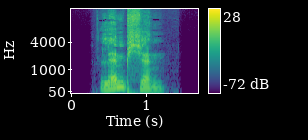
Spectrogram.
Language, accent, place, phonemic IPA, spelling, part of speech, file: German, Germany, Berlin, /ˈlɛm(p).çən/, Lämpchen, noun, De-Lämpchen.ogg
- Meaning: diminutive of Lampe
